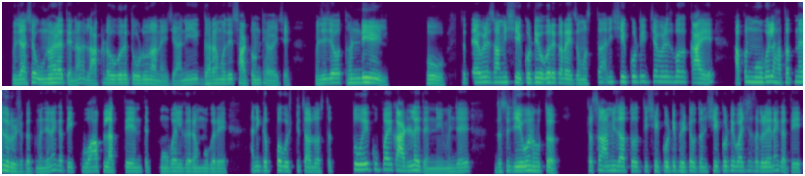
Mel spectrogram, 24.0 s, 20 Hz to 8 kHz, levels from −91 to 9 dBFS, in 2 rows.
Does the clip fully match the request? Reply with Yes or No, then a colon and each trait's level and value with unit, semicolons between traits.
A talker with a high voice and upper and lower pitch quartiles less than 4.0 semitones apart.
No: medium, 145 Hz; average, 3.4 semitones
